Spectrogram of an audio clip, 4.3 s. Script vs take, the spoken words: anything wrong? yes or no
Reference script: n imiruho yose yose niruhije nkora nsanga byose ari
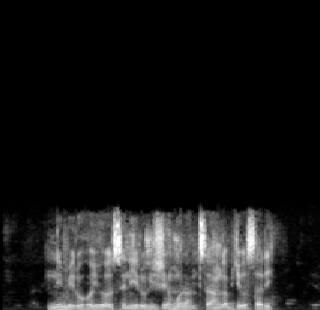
yes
